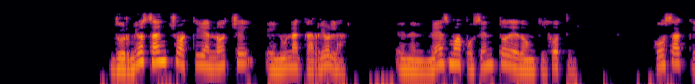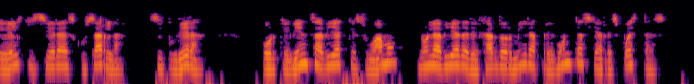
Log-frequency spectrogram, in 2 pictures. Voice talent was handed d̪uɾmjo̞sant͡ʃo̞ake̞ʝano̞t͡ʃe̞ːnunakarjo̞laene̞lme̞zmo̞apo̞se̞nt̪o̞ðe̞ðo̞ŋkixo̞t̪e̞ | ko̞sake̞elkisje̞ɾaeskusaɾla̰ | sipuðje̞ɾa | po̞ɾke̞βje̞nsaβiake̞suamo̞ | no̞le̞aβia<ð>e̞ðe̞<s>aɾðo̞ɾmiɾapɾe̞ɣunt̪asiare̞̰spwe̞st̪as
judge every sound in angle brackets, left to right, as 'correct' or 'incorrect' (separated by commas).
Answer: correct, incorrect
